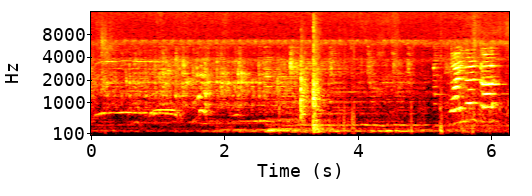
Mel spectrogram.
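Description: Television show background music: held tones with one sharp hit about three seconds in, then a voice near the end, heard through a TV speaker.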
